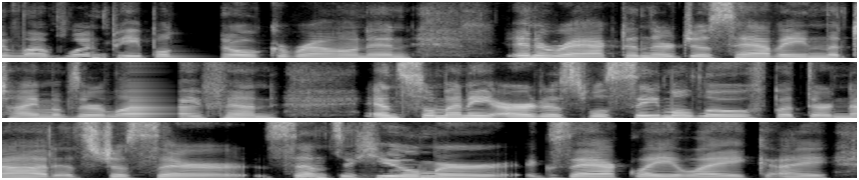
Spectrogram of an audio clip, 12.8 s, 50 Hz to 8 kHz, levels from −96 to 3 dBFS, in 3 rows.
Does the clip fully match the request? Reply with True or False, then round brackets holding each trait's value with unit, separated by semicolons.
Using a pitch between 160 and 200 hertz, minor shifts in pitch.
True (185 Hz; 1.8 semitones)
